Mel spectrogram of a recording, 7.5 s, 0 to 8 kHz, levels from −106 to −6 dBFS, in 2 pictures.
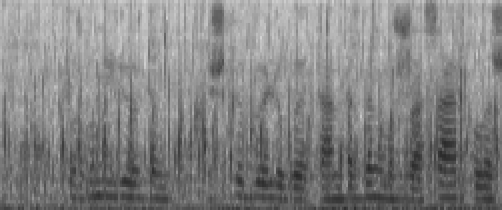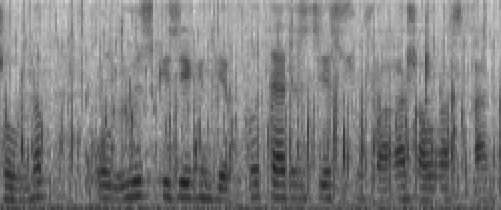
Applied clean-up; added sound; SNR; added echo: none; Boiling; 4 dB; none.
